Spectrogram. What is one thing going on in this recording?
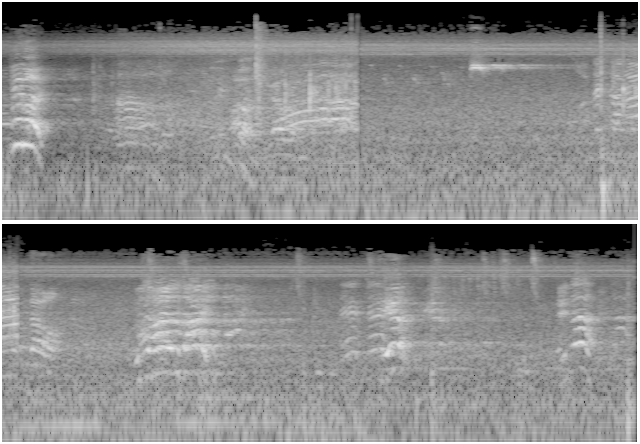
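Young boys shout to each other across an open field.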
